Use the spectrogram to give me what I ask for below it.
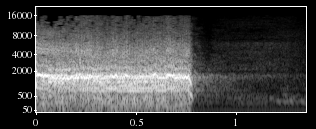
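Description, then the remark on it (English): A voice imitates a girl's loud, sustained high-pitched scream lasting under a second, cutting off abruptly into near silence with a faint trailing echo. “And he said, one girl in the corner of the elevator starts screaming, ah!”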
